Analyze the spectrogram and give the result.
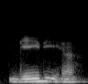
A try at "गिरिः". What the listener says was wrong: देखो गिरिहा नहीं होगा, विसर्ग में जो स्वर लगता है अथवा जो लगाने की विधि है, विसर्ग के पहले जो स्वर है, जैसे ई है तो विसर्ग में भी ई के जैसा ही होगा, गिरी है।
